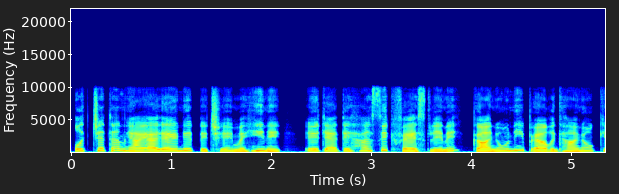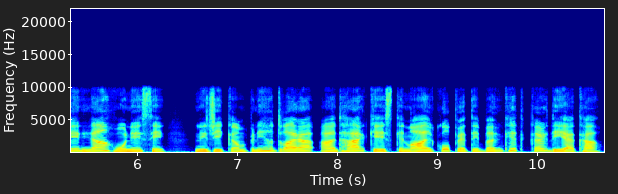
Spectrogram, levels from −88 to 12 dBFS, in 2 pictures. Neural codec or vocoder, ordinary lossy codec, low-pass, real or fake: autoencoder, 22.05 kHz, a latent of 192 numbers a frame, VITS, trained on many speakers; none; 9.9 kHz; fake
